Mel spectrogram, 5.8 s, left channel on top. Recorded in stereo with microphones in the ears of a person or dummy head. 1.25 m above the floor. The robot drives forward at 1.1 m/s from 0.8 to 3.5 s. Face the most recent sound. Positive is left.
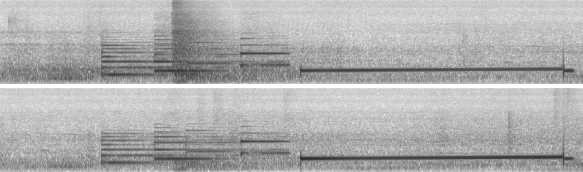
turn(degrees=-30)  # may be behind; listen again after turning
